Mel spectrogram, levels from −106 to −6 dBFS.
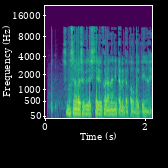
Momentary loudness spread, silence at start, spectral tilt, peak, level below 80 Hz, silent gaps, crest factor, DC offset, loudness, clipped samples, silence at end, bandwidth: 8 LU; 0.1 s; -5 dB/octave; -4 dBFS; -48 dBFS; none; 20 dB; under 0.1%; -25 LUFS; under 0.1%; 0 s; 11.5 kHz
